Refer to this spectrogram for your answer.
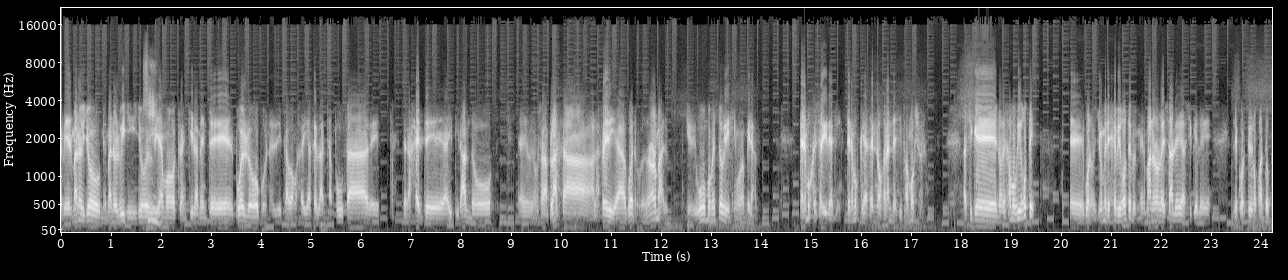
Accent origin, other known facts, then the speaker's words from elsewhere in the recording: Castilla-La Mancha, Spain; En realidad somos de un pueblo pequeñito de Cuenca.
